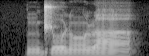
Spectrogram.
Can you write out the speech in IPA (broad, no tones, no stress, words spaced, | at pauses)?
nd͡ʒoɳɔ̃ː ɭa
